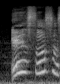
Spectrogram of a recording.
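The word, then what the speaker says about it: ASUS: エースースさんですよ、読み方は。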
